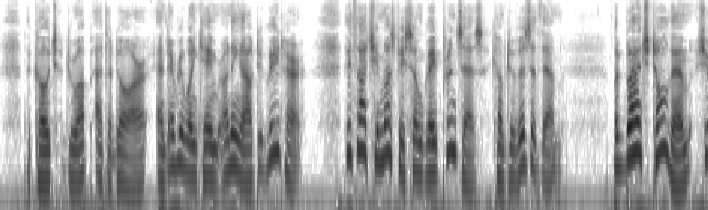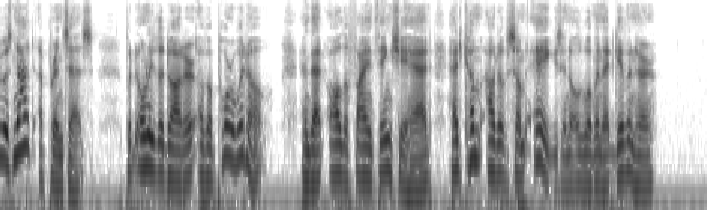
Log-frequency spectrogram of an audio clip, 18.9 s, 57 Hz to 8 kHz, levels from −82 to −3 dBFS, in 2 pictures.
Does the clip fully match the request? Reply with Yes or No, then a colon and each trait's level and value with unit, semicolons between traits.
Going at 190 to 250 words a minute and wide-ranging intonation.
Yes: fast, 205 wpm; wide, 6.6 semitones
